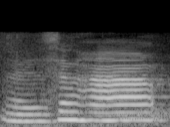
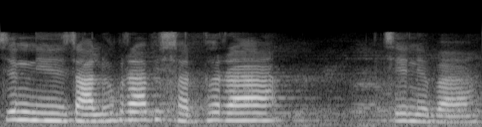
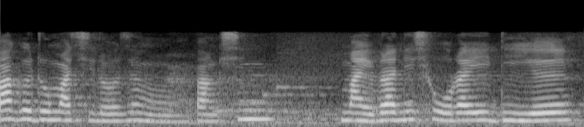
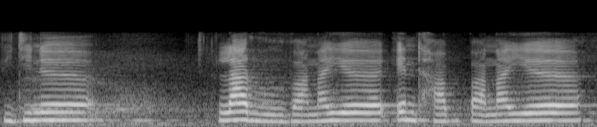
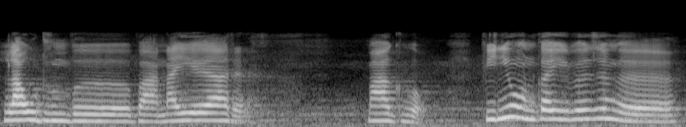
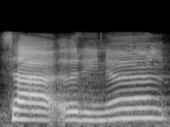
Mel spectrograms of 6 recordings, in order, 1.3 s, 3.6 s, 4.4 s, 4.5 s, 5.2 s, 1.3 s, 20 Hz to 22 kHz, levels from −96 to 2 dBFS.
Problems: none marked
